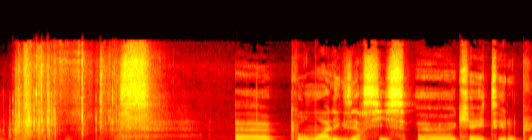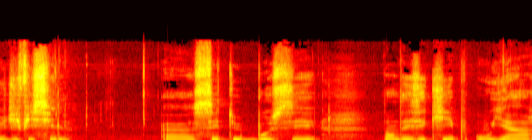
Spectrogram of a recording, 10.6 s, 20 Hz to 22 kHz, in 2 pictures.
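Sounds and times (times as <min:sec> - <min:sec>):
sheet of paper rustling and crinkling: 0:00.0 - 0:01.7
speech: 0:02.4 - 0:06.1, 0:07.0 - 0:10.6.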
